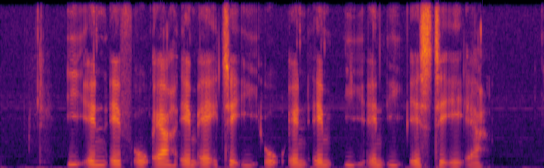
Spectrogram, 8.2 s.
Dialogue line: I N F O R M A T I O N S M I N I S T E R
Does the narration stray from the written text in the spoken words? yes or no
yes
